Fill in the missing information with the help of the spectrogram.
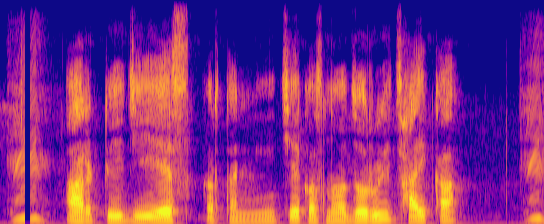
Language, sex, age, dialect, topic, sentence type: Marathi, male, 25-30, Varhadi, banking, question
